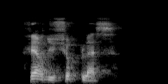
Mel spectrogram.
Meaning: to tread water, to be at a standstill, to not get anywhere, to go round in circles, to stagnate
- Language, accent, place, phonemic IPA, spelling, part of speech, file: French, France, Lyon, /fɛʁ dy syʁ plas/, faire du sur place, verb, LL-Q150 (fra)-faire du sur place.wav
